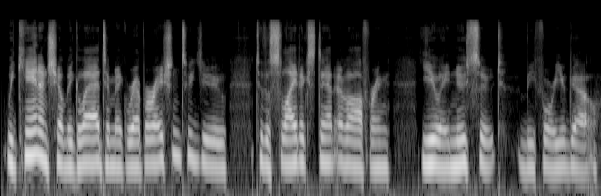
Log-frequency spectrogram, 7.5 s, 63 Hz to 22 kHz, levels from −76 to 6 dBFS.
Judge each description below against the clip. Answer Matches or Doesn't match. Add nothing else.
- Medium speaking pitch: Matches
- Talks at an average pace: Matches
